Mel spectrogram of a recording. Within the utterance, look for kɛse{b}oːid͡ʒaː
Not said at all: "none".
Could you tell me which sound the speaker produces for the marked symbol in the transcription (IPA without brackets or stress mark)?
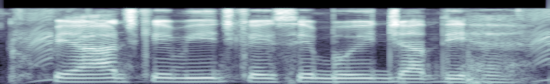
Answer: b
